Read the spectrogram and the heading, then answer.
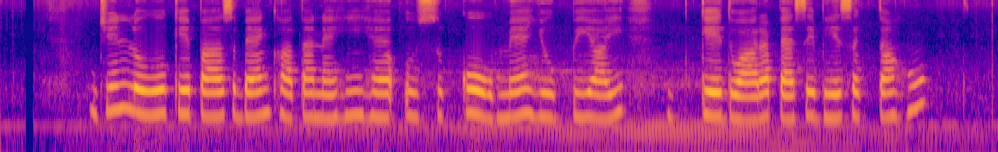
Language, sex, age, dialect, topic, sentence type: Hindi, female, 25-30, Marwari Dhudhari, banking, question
